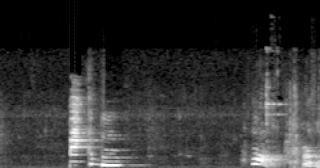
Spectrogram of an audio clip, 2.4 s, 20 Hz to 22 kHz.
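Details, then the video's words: Siberian Husky, an elderly male almost 14 years old, indoors, reacting to a peek-a-boo game: a short harmonic whine-howl that slides downward and trails off, followed by a person's voice repeating the game. "Husky hates Peek-A-Boo"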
